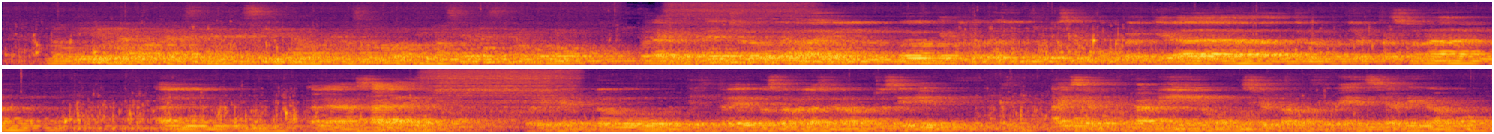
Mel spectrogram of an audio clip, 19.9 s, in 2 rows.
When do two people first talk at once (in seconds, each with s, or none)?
4.3 s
